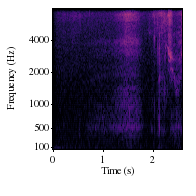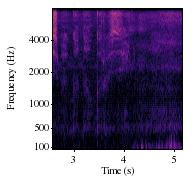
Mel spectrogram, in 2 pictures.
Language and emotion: Russian, neutral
